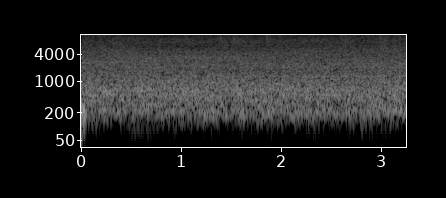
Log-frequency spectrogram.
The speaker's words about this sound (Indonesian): gue nggak tahu sih ya nanti bakal kerekam atau enggak tapi kondisi gue ngerekam lagi hujan nih ya semoga aja nggak masuk suara hujan ya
